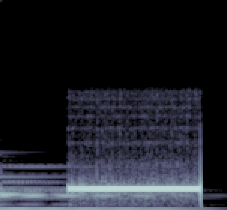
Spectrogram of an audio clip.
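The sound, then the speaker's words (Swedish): A telephone line tone while calling the phone numbers listed for Johan Elias: a low steady hum steps up to a louder, higher continuous tone that holds for a couple of seconds, then cuts off abruptly. No voices. “Jag söker Elias på de telefonnummer som står listade i boken och via hans arbetsplats. Jag får inga svar.”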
